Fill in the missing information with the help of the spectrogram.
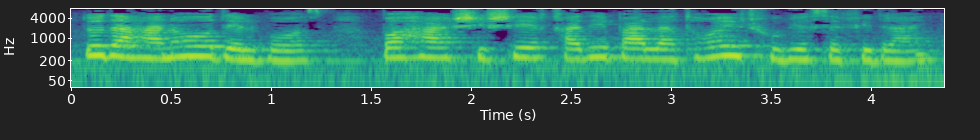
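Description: A woman calmly reading a novel aloud as the narrator of an audiobook. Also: a little high, muffled recording, slight background noise.

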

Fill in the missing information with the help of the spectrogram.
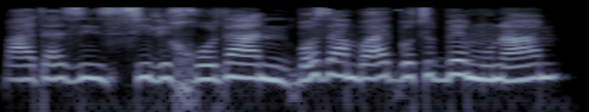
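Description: A woman reading an audiobook, voicing a hurt and offended young gentleman who speaks in a wounded, reproachful way. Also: fairly high pitch, fairly even intonation, no room sound, dull audio, pitched above the performer's own voice, natural voice.

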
